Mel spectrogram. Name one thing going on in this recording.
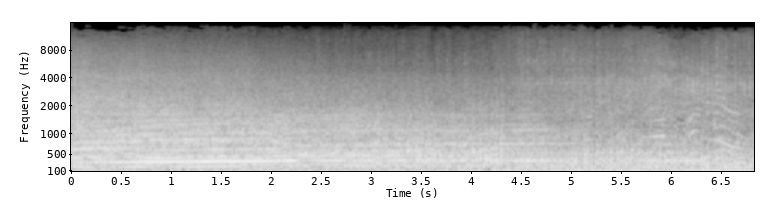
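Race car engines roar loudly as cars speed past and fade into the distance.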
